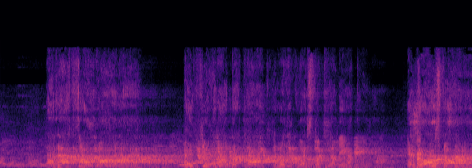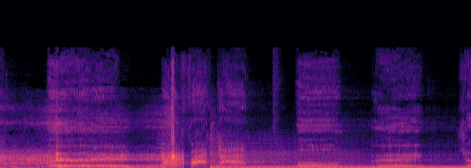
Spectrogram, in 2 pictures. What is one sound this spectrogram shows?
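A man screams into a microphone over the music.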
